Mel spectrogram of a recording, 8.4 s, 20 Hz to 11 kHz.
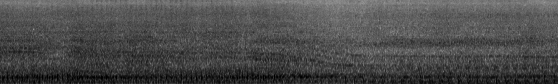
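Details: Caterpillar 988F2 wheel loader diesel after repair of the cylinder 5 injector (broken hold-down bolt, damaged seals, fuel leak causing black smoke, hard starting and knocking): even, steady idle with a firm low rumble, no knocking or missing.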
